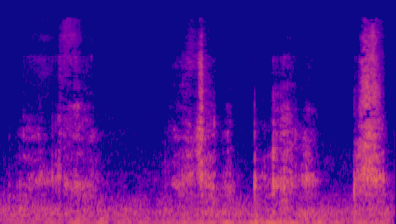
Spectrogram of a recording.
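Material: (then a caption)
Cardboard. A small, flat, pink printed cardboard box of Cooky face point masks is held in hand while fingertips and nails rub and scratch across its printed front. Quiet, dry scratching strokes come in short, bright, raspy bursts, with one sharp, louder scrape near the end, over a low, steady background hum.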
